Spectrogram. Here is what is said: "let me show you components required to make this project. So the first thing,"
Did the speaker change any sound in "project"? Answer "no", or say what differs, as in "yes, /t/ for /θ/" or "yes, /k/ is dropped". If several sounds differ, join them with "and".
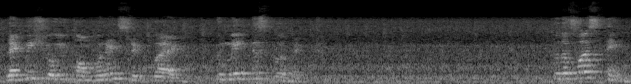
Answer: yes, /ɹ/ is dropped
